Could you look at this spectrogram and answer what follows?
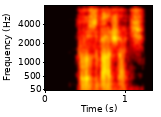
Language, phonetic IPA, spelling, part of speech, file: Polish, [rɔzˈvaʒat͡ɕ], rozważać, verb, Pl-rozważać.ogg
